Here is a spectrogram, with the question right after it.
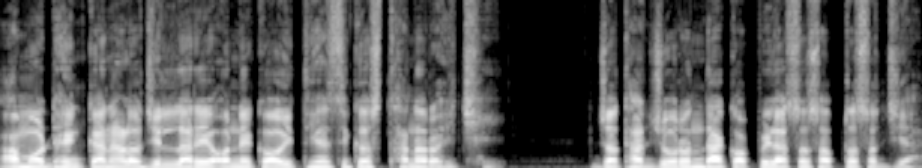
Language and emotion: Odia, neutral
